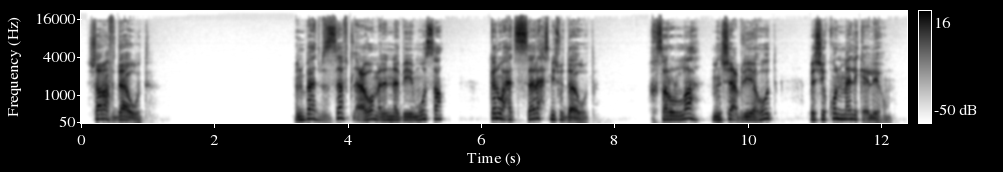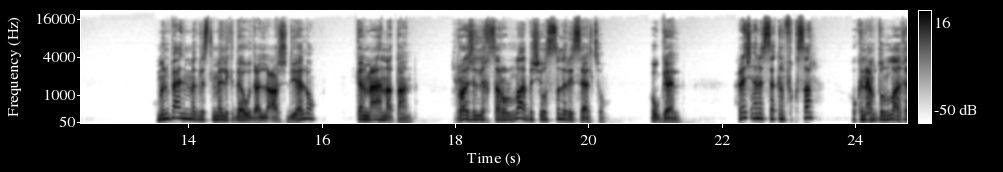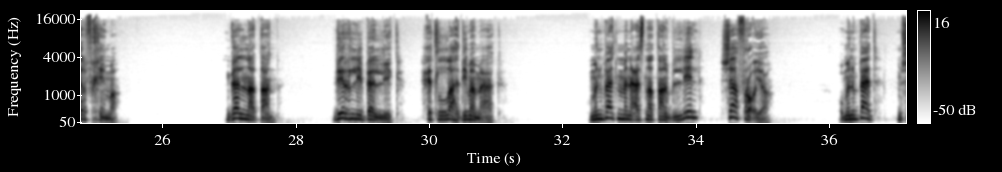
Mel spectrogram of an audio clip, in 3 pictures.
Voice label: david honored, moroccan arabic one story

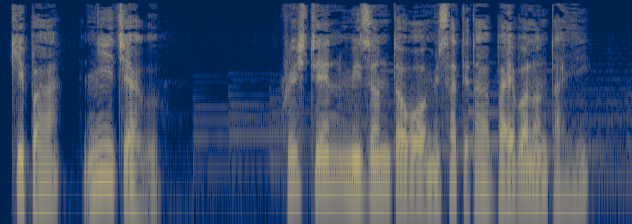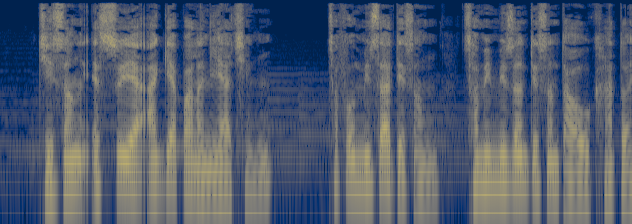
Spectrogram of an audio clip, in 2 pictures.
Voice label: good news newari bhaktapur

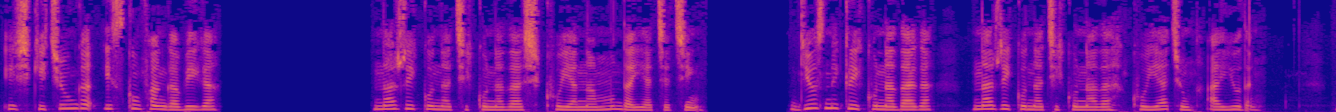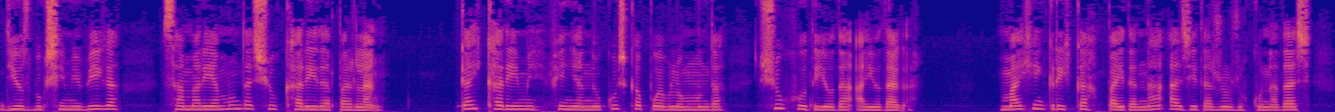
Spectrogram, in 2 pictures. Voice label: good news quichua de salasaca; quechua; bible

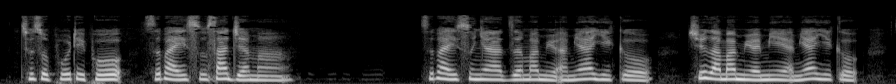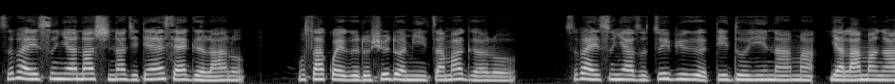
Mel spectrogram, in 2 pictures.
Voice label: good news lisu southern, drama; bible

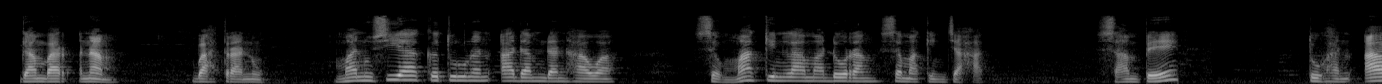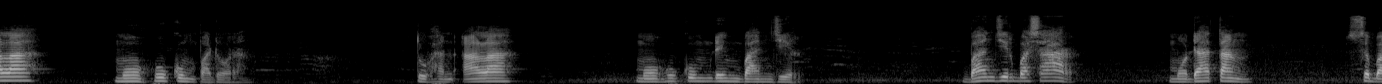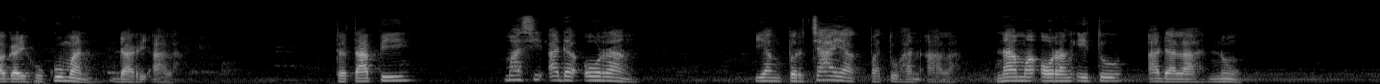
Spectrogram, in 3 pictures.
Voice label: malay manado; good news

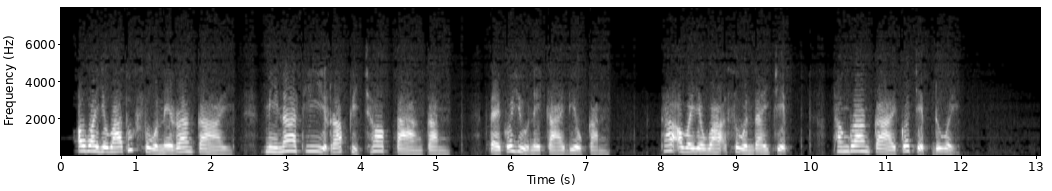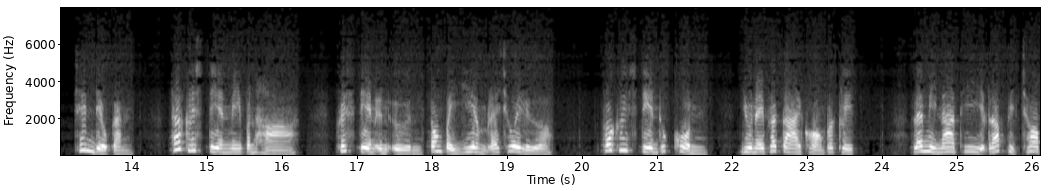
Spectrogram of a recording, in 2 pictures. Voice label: good news short thai central

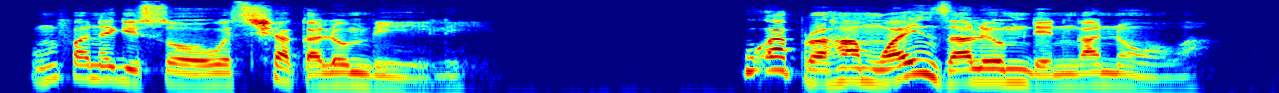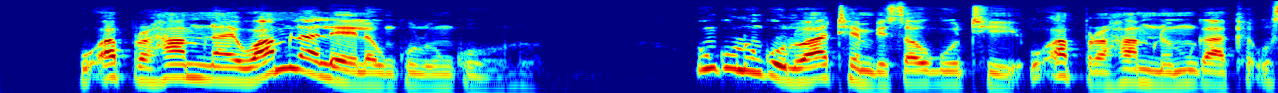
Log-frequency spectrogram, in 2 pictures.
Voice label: zulu bible; good news

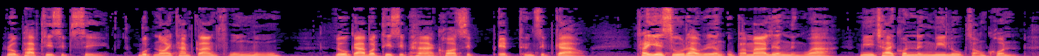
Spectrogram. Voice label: thai central

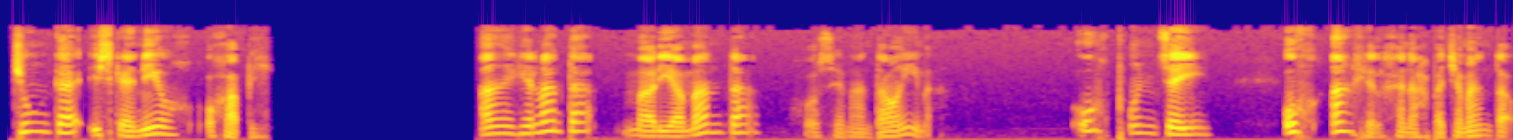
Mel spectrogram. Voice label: good news quechua bolivian sucre; bible

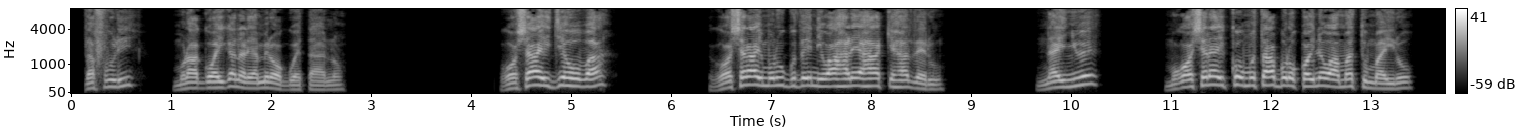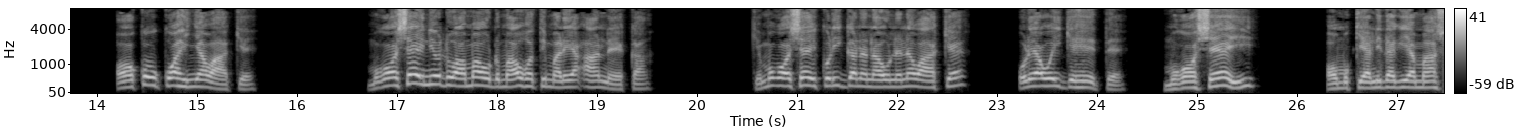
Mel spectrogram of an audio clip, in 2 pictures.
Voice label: psalms, gikuyu drama

